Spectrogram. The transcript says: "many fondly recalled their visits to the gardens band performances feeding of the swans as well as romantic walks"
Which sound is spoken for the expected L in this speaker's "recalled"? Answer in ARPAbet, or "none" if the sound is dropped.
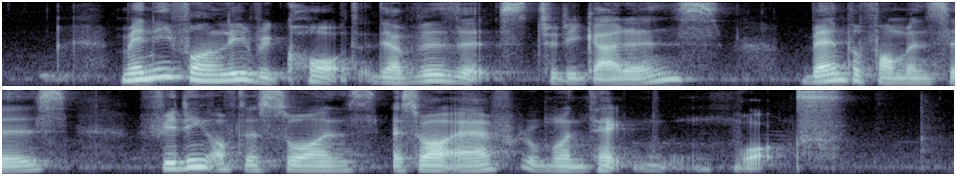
none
